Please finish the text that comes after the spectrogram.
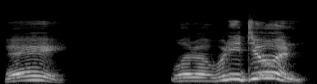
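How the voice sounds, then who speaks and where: A man's voice: fairly high pitch, very animated, takes it slowly, slightly rough, voice pushed up, exaggerated voice. A man putting on a pushy, suspicious police officer who keeps coaxing someone to come over. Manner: insistent, coaxing.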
